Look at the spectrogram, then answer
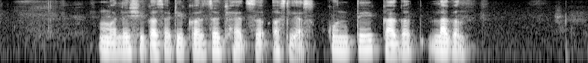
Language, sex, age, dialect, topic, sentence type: Marathi, female, 25-30, Varhadi, banking, question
